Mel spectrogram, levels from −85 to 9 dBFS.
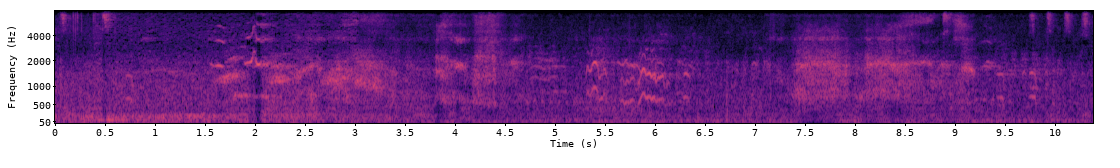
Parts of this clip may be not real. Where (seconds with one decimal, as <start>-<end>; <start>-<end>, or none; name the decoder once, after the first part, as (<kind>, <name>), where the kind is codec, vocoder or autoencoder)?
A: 2.4-4.7 (codec, SNAC); 7.1-9.2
